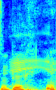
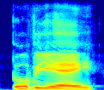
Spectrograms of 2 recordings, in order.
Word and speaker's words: Bouvier: Miss Bouvier. Most of my family pronounces it that way, actually. They've Americanized it. I've moved on to doing it the more correct French way, because I've had jobs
